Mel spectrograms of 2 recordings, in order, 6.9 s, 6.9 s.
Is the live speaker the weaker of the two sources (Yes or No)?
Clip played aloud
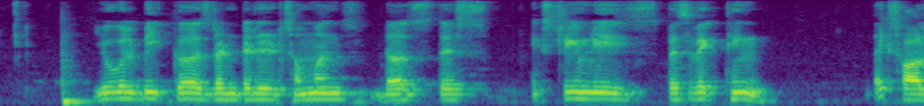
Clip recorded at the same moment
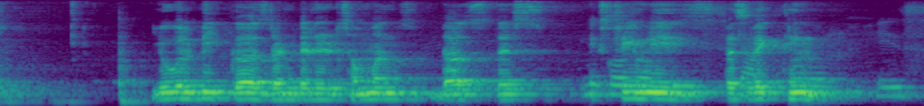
Yes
